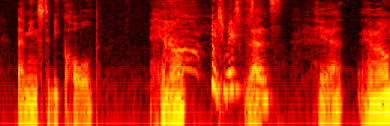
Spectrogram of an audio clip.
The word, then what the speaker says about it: Himmel: How do you know the right pronunciation from hearing them? But I watched it in Japanese, right? So is it Himmel, Eisen, Heiter, Yep.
